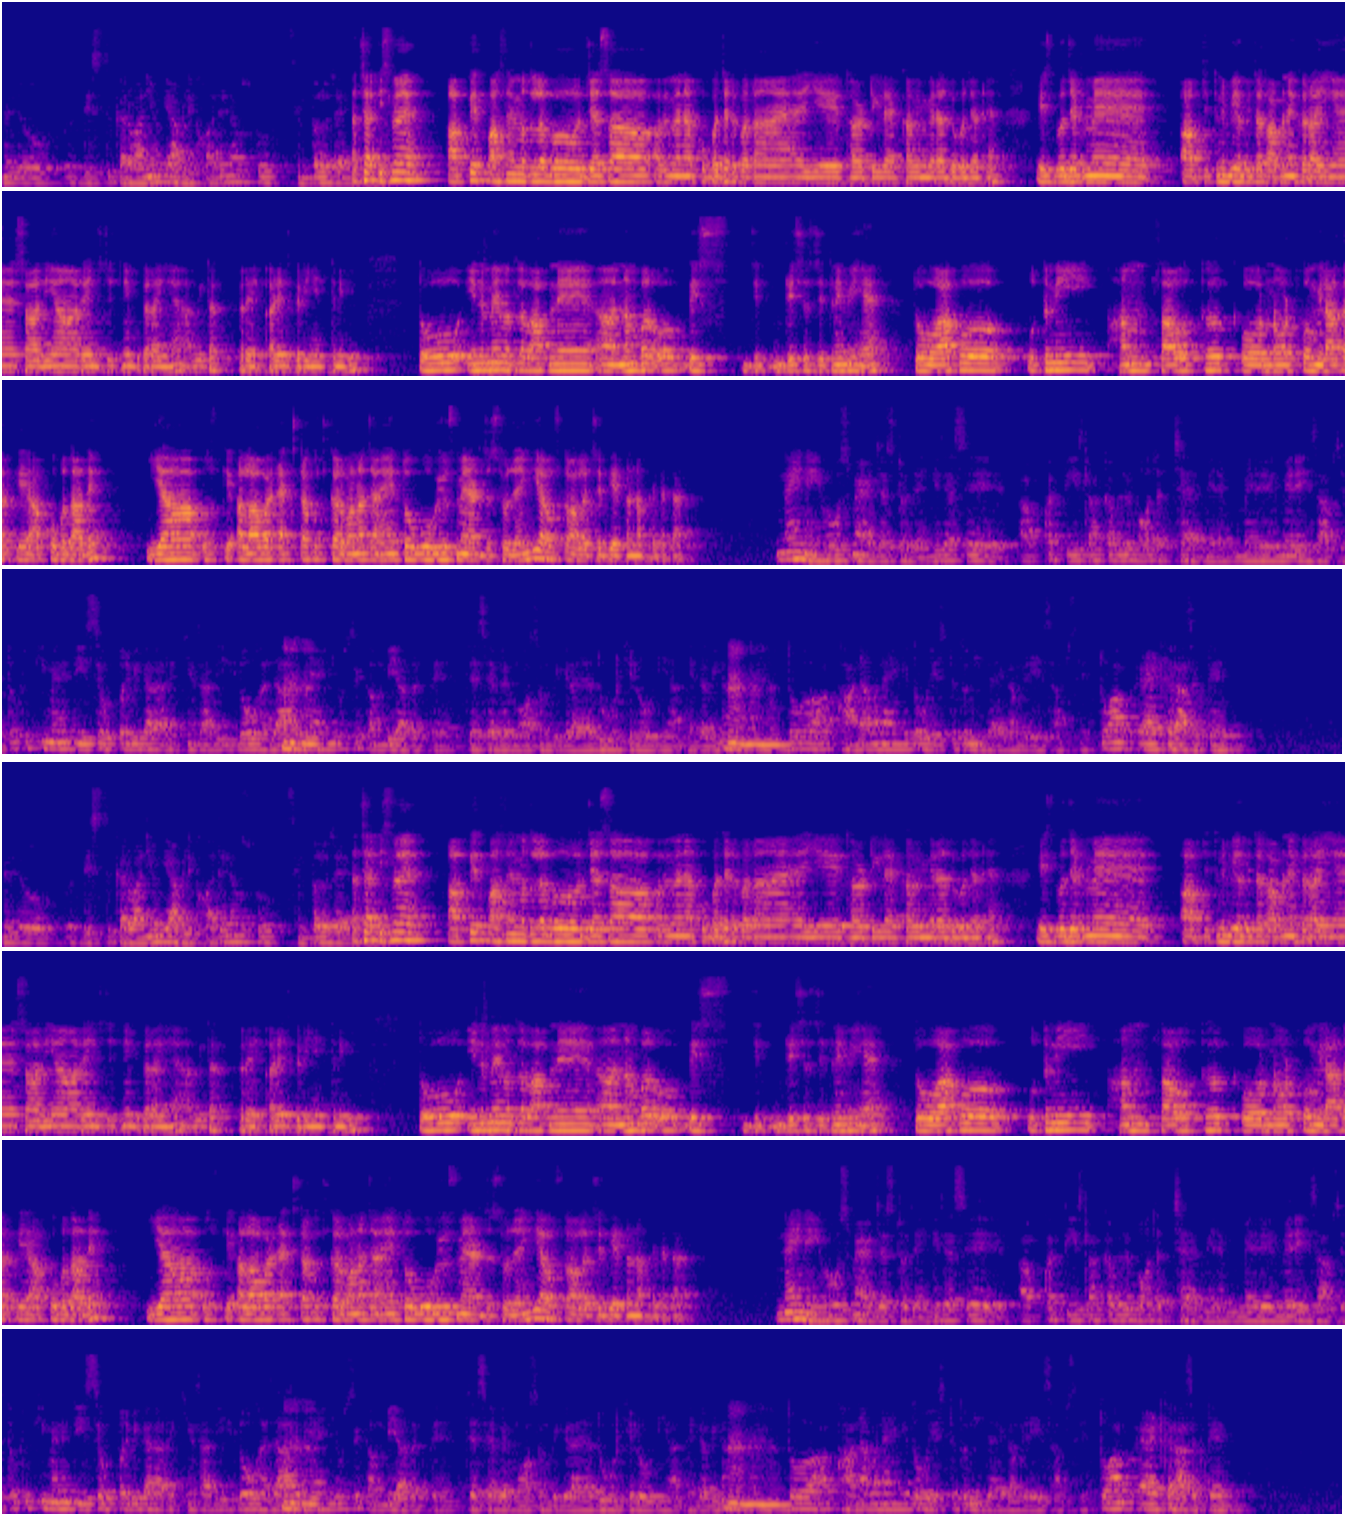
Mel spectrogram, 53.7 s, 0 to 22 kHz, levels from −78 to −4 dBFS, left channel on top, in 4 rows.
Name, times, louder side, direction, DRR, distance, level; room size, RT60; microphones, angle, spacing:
voice 1, 0.0-3.9 18.1-18.6 34.6-52.5, right 1 dB, 30° right, -2 dB, 1.2 m, -38 dB
voice 2, 3.6-10.0 10.3-17.0 17.6-22.2 22.6-27.9 28.3-33.7 43.1-43.4 47.5-48.2, left 2 dB, 25° left, 4 dB, 0.3 m, -28 dB
6.0 x 2.2 x 3.4 m, 0.76 s
head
